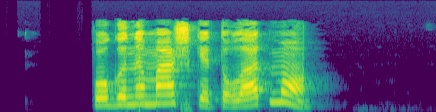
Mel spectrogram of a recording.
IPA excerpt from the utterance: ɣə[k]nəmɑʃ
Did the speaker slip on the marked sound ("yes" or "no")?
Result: yes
